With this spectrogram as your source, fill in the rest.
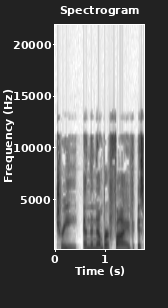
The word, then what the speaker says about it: tree: Cessna 8509-0 the number three is pronounced tree and the number five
